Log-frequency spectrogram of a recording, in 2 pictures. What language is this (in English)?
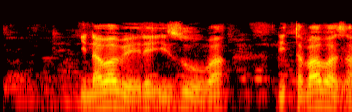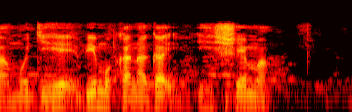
Kinyarwanda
